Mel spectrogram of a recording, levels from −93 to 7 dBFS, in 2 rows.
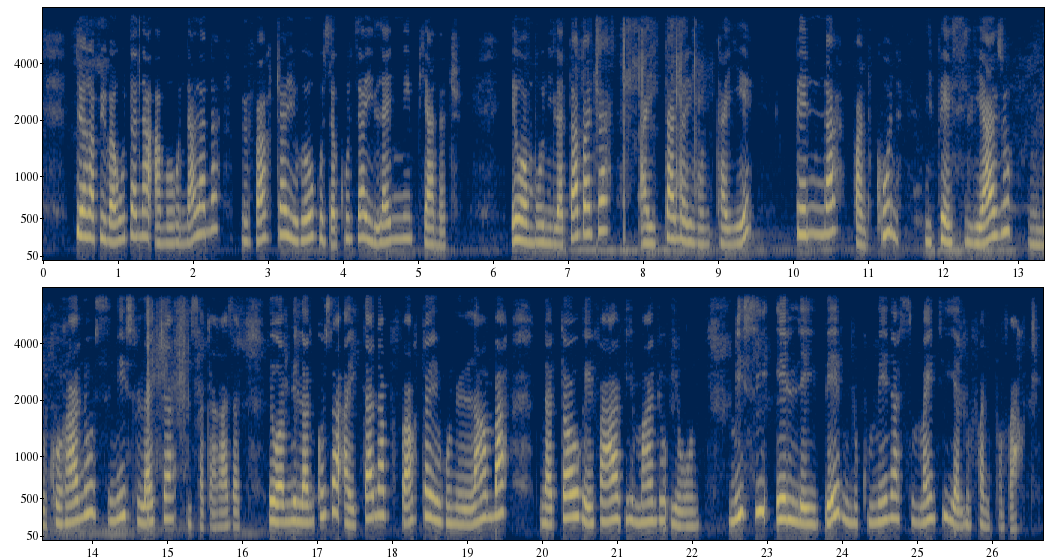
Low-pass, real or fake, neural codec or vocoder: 7.2 kHz; real; none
